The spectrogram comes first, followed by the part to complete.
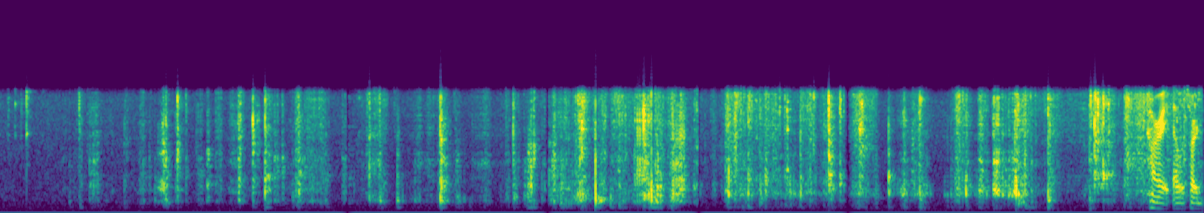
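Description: Cardboard shipping box being opened by hand: irregular crackling, tearing and scraping as the taped flaps are pulled apart, busier in the second half.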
